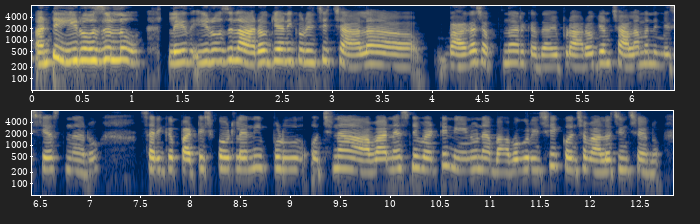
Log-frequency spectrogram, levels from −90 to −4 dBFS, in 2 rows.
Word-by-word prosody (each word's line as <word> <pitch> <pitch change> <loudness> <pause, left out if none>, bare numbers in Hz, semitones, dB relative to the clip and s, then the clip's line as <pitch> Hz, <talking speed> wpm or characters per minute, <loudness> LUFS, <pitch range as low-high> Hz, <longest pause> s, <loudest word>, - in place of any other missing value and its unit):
అంటే, 265 +8 +6 0.2
ఈ - - +8
రోజుల్లో 310 +1 +6 0.5
లేదు. 265 +2 +4
ఈ - - +2
రోజుల్లో 290 +1 +4
ఆరోగ్యాన్ని 290 +3 +3
గురించి 275 +1 -2
చాలా 225 0 +3 0.8
బాగా 220 +4 +3
చెప్తున్నారు 260 +1 -4
కదా! 210 0 -3
ఇప్పుడు 210 +1 -4
ఆరోగ్యం 230 +5 -1
చాలా 210 0 +3
మంది 255 -1 -6
మిస్ 215 -1 -6
చేస్తున్నారు. 230 -3 -6 0.5
సరిగ్గా 240 0 -1
పట్టిచ్చుకోవట్లే 240 +2 0
అని 260 +2 -7
ఇప్పు‌డు 250 -2 -4 0.3
ఒచ్చినా 250 +4 -4 0.2
అవేర్‌నెస్‌ని 240 +5 -1
బట్టి, 230 +6 -5
నేను 230 +1 -8
నా - - -2
బాబు 200 +1 -4
గురించి 230 +3 -4
కొంచమాలోచించాను. 215 -2 -3
240 Hz, 140 wpm, -23 LUFS, 220-265 Hz, 0.8 s, ఈ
